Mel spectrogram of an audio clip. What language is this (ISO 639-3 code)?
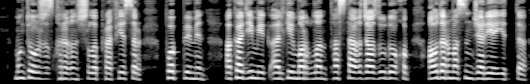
kaz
